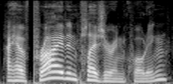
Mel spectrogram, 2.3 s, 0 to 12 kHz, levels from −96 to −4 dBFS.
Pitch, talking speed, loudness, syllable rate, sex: 155 Hz, 180 wpm, -18 LUFS, 5.2 syllables/s, male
